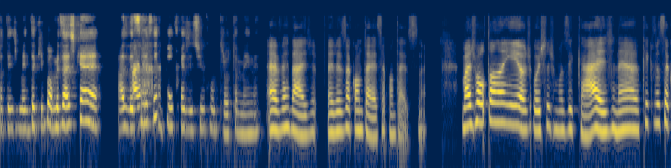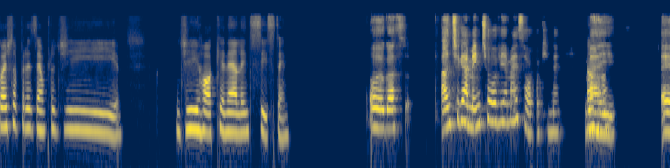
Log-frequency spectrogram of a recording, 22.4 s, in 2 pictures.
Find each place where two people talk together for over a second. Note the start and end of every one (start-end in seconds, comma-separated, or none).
none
